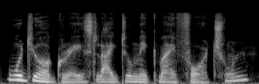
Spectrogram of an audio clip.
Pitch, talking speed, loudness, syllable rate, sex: 130 Hz, 185 wpm, -20 LUFS, 4.6 syllables/s, male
